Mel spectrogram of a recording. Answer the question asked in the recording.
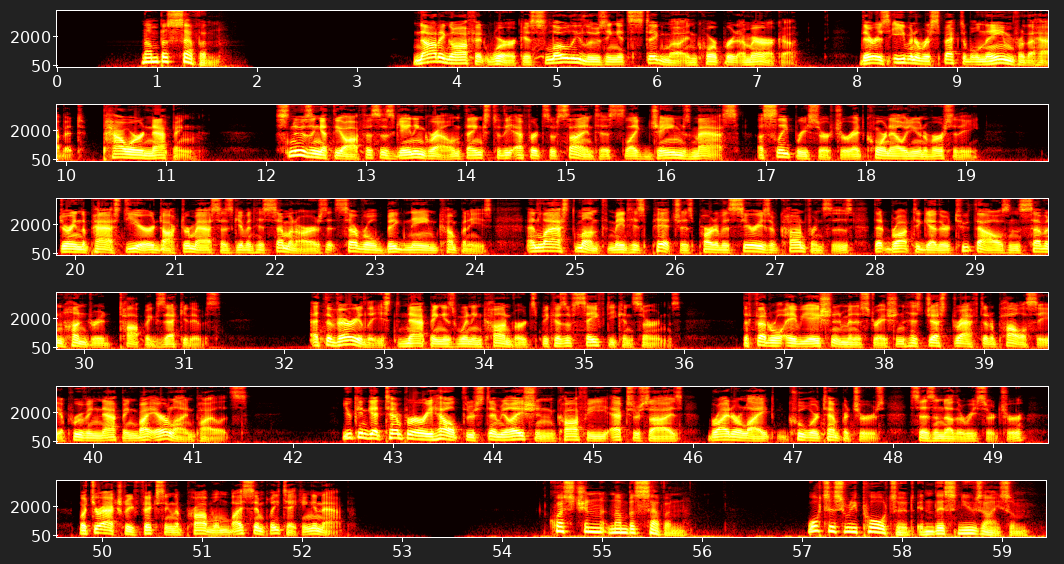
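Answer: Napping at work (power napping) is gaining acceptance in corporate America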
